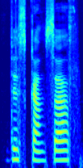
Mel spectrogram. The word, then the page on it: descansar: Spanish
